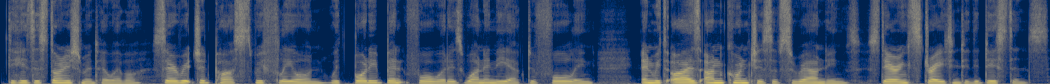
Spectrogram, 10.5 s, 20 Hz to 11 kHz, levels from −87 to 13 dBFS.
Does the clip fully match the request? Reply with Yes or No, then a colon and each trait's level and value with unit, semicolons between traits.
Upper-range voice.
Yes: high, 215 Hz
